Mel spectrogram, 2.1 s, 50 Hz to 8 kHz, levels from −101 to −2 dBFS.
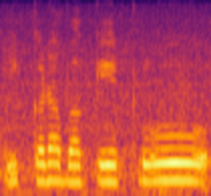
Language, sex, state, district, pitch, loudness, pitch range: Telugu, female, Andhra Pradesh, Sri Satya Sai, 215 Hz, -12 LUFS, 210-220 Hz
